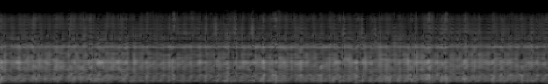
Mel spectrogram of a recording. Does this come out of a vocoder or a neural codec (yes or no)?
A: yes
